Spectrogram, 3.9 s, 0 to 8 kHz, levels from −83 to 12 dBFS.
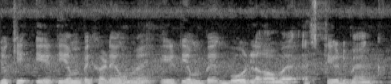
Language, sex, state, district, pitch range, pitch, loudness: Hindi, male, Uttar Pradesh, Varanasi, 130-150 Hz, 135 Hz, -15 LUFS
